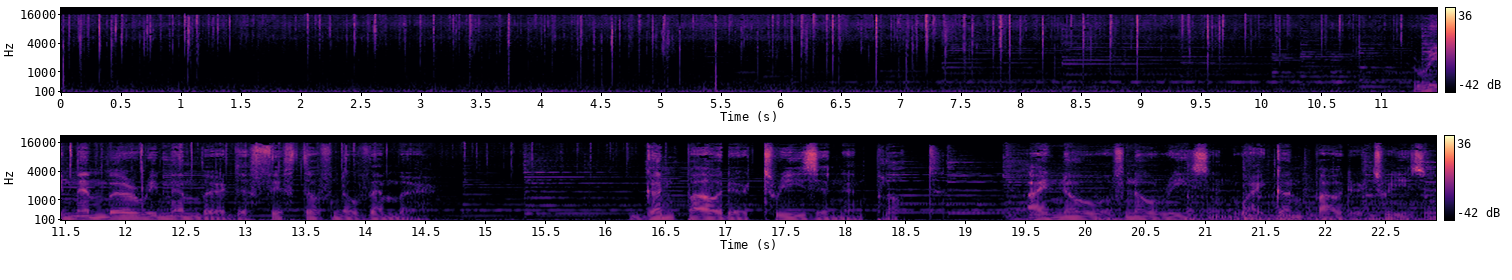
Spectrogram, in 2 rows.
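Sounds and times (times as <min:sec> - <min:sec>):
low roar of bonfire flames: 0:00.0 - 0:16.4
bonfire crackling with pops and snaps: 0:00.0 - 0:22.9
speech: 0:11.5 - 0:14.6, 0:16.2 - 0:18.6, 0:19.5 - 0:22.9.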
